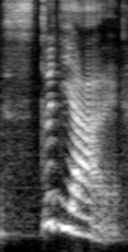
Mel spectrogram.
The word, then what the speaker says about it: studiare: pronúncia com relação a esse S aí, que esse S ele é mudo, tá? A gente tem a tendência de colocar um I ou um E antes de falar studiare ou studiare. Mas é só o somzinho do s, tá?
